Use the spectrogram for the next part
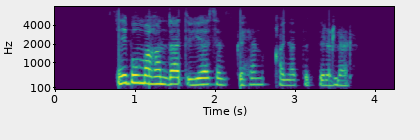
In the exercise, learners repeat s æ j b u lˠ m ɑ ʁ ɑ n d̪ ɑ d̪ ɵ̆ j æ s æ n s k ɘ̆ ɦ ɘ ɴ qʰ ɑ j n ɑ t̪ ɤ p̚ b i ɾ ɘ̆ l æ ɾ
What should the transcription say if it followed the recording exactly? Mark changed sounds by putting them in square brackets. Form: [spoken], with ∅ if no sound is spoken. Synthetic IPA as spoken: s æ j b u lˠ m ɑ ʁ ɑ n d̪ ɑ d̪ ɵ̆ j æ s æ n s k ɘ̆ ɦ ɘ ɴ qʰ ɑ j n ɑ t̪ ɤ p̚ b i ɾ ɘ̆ l æ ɾ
